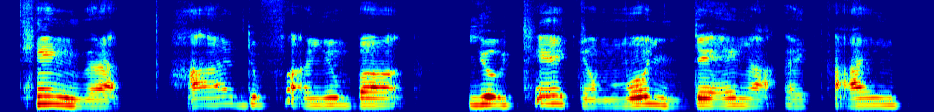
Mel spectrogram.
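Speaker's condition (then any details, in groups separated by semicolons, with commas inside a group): Cerebral ataxia; degenerative, present from birth; diagnosed about 12 years ago, uses wheelchair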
